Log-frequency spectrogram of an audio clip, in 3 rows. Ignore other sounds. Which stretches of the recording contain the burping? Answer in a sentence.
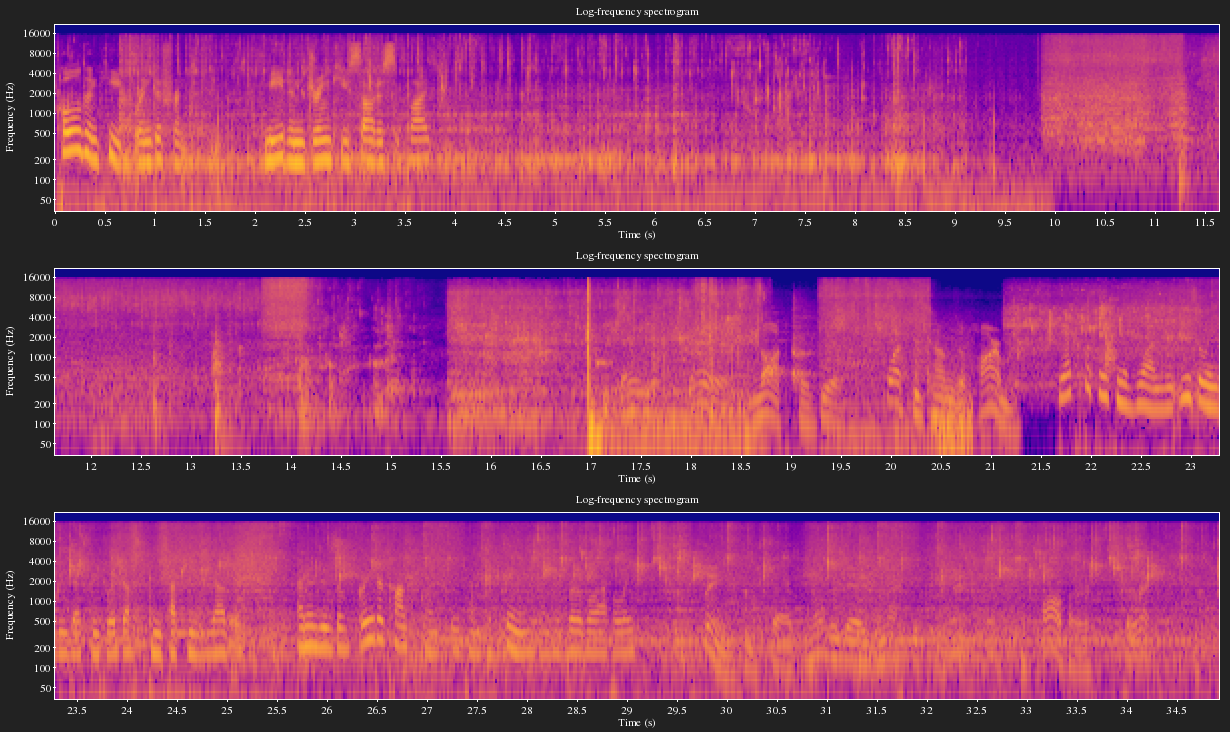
The burping can't be heard in this clip.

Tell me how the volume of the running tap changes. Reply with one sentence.
The loudness of the running tap stays about the same.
